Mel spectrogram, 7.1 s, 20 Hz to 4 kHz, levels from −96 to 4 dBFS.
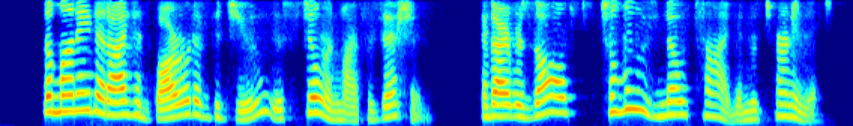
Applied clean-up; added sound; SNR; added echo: neural mask model Resemble Enhance denoiser.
